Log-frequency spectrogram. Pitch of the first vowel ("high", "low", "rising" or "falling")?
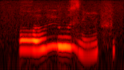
rising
